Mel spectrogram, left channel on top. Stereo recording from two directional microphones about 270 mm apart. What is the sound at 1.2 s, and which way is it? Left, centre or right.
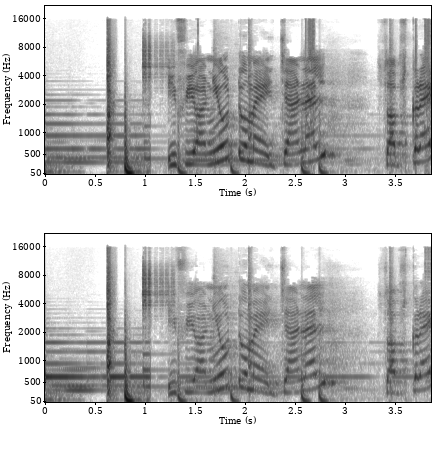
A woman's voice, centre.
